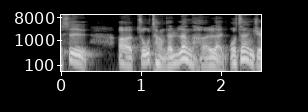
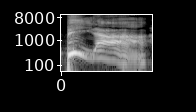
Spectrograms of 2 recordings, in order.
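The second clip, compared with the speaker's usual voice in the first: a mild mock yell, a bit higher; retold shout; 7 semitones higher than usual. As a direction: player yelling at the ref after the whistle, mild mock yell. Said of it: "他喊了一大声，很大声".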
